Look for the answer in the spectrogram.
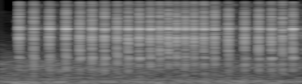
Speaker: i can also pull from the other side and i know that that's my slack side or my control side when i pull i should hear the clicking of that pulley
